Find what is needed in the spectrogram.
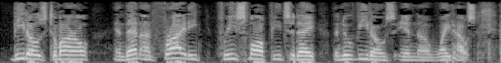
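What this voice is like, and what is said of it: Hoarse voice, slight laryngitis. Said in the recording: “Battling a little bit of laryngitis, but not too bad”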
